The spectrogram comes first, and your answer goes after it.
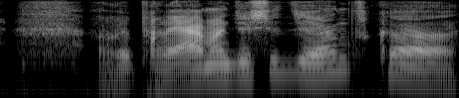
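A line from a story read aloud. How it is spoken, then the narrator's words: Laughing. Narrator (Russian): засмеялся Николя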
